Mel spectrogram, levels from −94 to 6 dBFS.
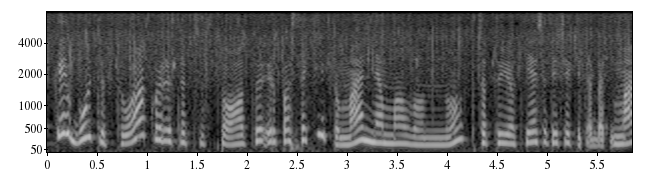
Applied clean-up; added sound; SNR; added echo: none; Frying (food); 18 dB; none.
